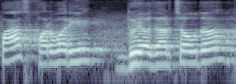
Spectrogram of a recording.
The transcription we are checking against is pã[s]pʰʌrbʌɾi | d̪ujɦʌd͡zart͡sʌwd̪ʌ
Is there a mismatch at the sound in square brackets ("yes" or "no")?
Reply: yes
